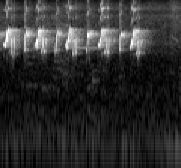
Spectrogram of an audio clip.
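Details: Caged Sooty-headed bulbul, originally trapped wild, giving a crisp series of about seven sharp, evenly repeated chirps, each one short and bright, with a quiet low hum behind.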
